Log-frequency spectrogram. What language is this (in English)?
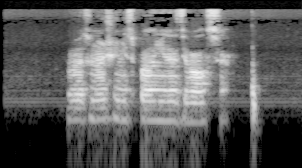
Russian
